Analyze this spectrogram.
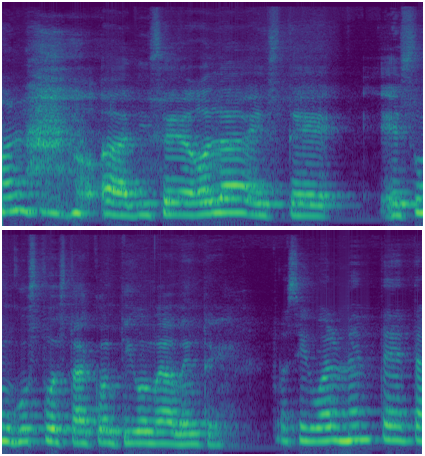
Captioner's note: speaking in foreign language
